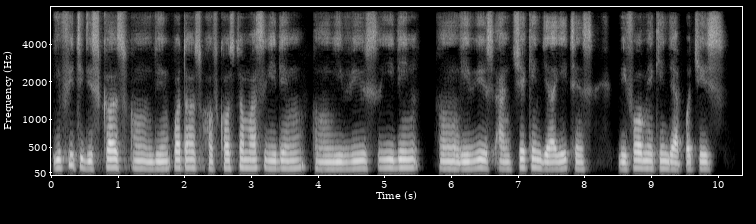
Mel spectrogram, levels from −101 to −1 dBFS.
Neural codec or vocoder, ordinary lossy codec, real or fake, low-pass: codec, 24 kHz, 0.5 kbps, DualCodec; MP3, 64 kbps; fake; 7.2 kHz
